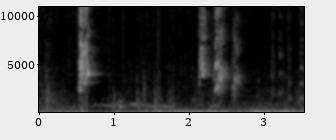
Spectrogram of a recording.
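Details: Creamino and Lutino Opaline lovebirds calling in the morning: a sharp, harsh, high chirp, then a cluster of three rasping chirps a second and a half later, with a soft, low, wavering whistle between them and a low background hum.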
